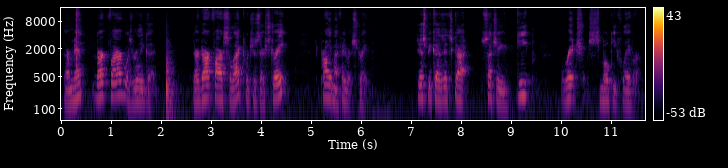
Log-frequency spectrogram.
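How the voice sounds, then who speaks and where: A man's voice: on the high side, a little slow. A man giving a casual, off-the-cuff product review with a lip full of dip pouches, savouring and stressing his words as he goes.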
